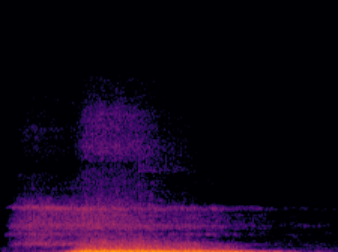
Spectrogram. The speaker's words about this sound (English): And with that, Pretty Mental family, take in a deep breath with us.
